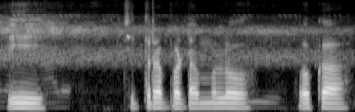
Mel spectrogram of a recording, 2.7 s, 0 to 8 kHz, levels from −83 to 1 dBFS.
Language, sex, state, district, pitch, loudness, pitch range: Telugu, male, Andhra Pradesh, Sri Satya Sai, 130 Hz, -19 LUFS, 130-135 Hz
